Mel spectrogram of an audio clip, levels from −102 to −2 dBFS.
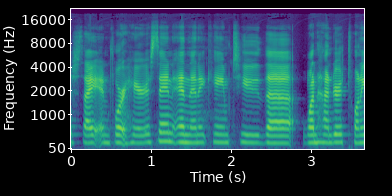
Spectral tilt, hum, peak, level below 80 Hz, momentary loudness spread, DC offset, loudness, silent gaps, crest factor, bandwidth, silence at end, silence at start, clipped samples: -1 dB/octave; none; -4 dBFS; -70 dBFS; 6 LU; under 0.1%; -22 LUFS; none; 20 dB; 19 kHz; 0 s; 0 s; under 0.1%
